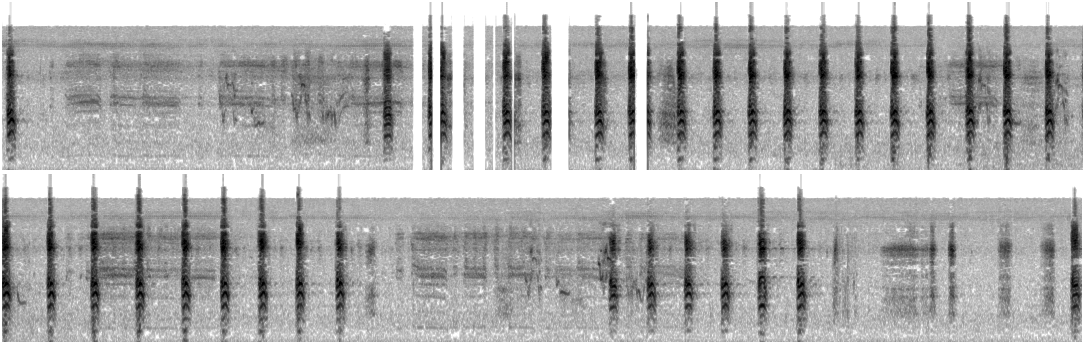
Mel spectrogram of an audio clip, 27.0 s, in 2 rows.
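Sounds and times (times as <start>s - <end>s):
bird calling sharp notes: 8.2s - 25.2s.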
